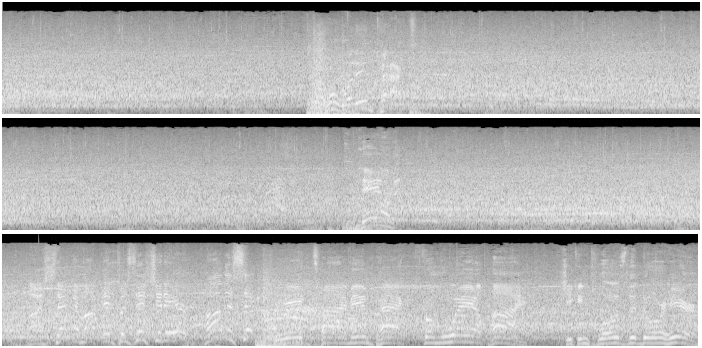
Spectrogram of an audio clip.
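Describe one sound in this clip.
A large crowd cheers and murmurs steadily in an echoing arena.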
